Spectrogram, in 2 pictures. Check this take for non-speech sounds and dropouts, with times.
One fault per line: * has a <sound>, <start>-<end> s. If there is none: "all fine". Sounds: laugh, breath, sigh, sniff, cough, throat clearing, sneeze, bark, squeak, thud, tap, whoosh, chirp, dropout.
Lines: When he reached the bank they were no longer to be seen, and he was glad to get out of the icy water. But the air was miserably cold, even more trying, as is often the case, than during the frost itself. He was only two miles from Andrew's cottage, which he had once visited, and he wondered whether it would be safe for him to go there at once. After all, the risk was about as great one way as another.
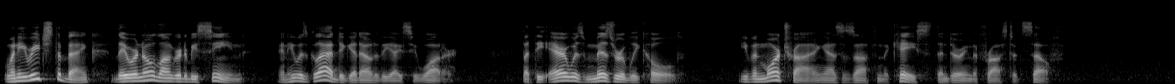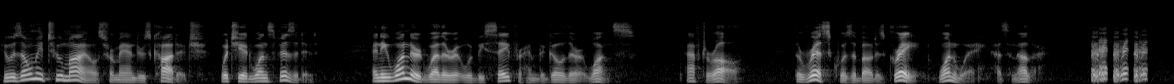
* has a laugh, 22.7-23.2 s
